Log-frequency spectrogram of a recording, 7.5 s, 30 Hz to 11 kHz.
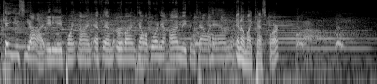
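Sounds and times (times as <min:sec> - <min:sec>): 
speech: 0:00.1 - 0:05.7
dog giving short barks: 0:05.9 - 0:07.0.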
